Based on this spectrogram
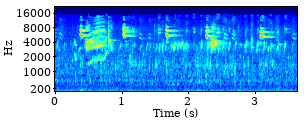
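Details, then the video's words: Goldfinch song of short, high warbling phrases with tinkling notes and a brief descending slur, bursts recurring about every 0.6 seconds. "Goldfinch Singing their Song"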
